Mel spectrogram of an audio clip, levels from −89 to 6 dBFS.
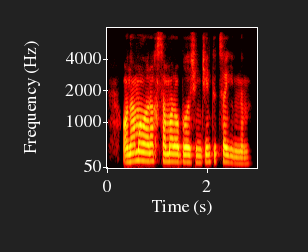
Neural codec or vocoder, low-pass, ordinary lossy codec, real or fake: autoencoder, 48 kHz, 128 numbers a frame, DAC-VAE, trained on Japanese speech; 7.2 kHz; MP3, 64 kbps; fake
